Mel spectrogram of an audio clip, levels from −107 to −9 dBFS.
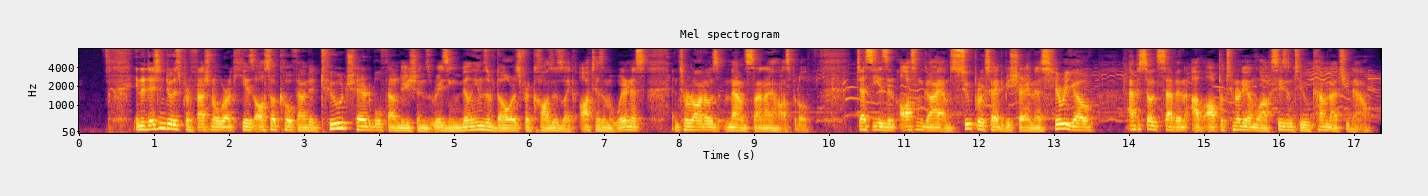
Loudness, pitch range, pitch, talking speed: -14 LUFS, 95-115 Hz, 110 Hz, 185 wpm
